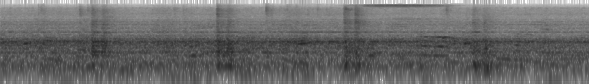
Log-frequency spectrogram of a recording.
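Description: Hisatsu Orange Railway diesel railcar running along the line, heard from inside the car: a steady rumble of wheels and running gear, with a clack over a rail joint every second or so.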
